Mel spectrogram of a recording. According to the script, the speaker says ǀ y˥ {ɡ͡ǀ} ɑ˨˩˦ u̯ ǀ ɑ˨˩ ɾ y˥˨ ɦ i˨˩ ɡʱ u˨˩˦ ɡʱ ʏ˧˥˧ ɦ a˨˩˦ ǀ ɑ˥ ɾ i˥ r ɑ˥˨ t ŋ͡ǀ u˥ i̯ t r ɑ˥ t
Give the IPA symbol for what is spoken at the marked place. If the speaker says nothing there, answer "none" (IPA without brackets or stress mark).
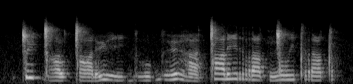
ɡ͡ǀ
